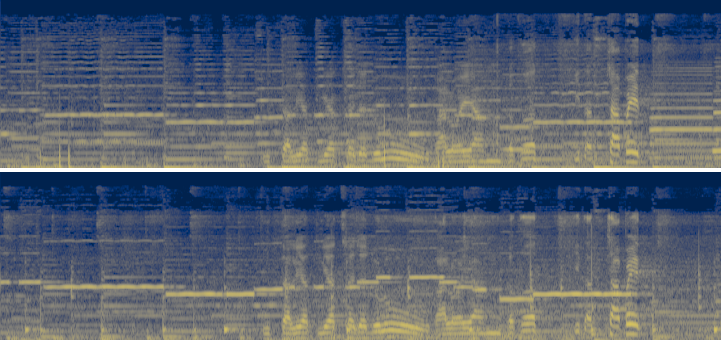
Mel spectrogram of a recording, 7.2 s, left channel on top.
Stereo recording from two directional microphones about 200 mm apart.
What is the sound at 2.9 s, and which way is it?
Speech, 25° right (ahead or behind).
